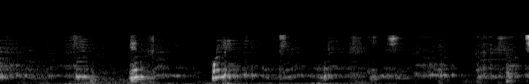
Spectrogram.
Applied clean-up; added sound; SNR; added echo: neural mask model DeepFilterNet 3.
